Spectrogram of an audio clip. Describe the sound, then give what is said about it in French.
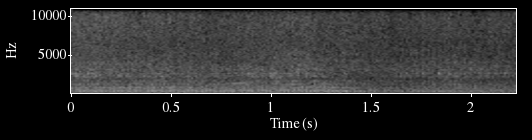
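A bus drives into the grounds of an airport with a steady, loud, low engine rumble and continuous hum, easing slightly partway through. “Le bus pénètre enfin dans l'enceinte de l'aéroport, mais nous ne sommes pas autorisés à le suivre.”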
